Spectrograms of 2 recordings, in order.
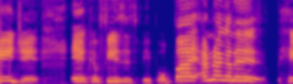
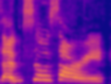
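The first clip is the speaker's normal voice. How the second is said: usual speaking voice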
